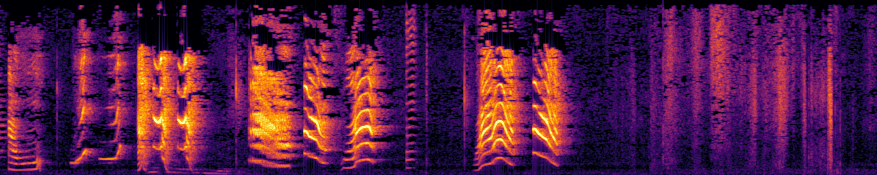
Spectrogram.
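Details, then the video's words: Pet ringneck parrot indoors talking, said to be saying 'mummy papa': a series of loud, harsh, rich sliding notes, some rising and some arching, in short bursts, then fading to quiet room noise. "ringneck parrot talking mummy papa || मम्मी-पापा बोलता तोता"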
